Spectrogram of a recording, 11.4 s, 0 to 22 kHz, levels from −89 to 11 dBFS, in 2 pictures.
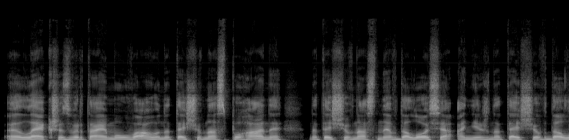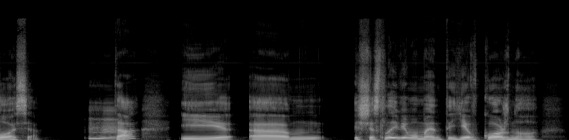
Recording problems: none

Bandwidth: 19 kHz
